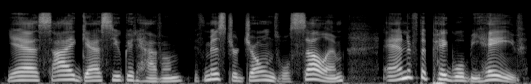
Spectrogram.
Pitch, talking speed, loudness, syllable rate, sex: 185 Hz, 215 wpm, -18 LUFS, 4.7 syllables/s, female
